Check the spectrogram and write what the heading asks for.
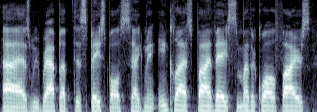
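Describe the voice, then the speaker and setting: A man's voice: medium pitch, little pitch movement, normal speed, smooth, dry recording. Man, sports talk host, chatty, joking, dry close mic. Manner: chatty, joking, lots of fillers. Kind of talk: high school sports talk show.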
